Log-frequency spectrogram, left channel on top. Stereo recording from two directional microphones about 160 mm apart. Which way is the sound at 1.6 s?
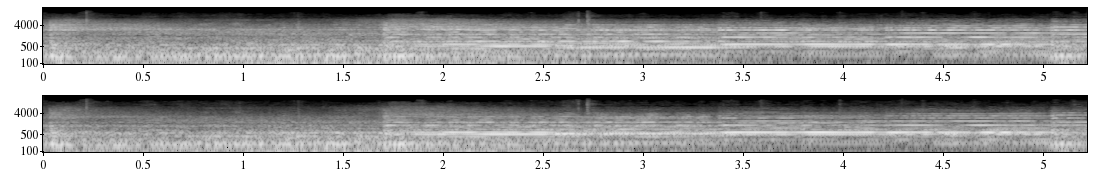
40° right (ahead or behind).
